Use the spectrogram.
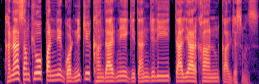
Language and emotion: Kashmiri, neutral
